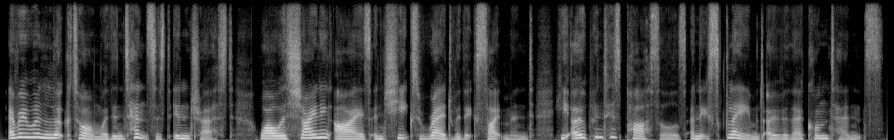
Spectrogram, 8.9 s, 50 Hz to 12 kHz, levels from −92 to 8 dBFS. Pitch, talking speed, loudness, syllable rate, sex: 215 Hz, 170 wpm, -19 LUFS, 5.5 syllables/s, female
